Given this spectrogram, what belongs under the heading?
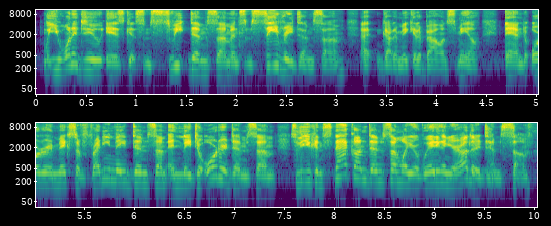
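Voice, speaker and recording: Bright, brash young martial artist. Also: male voice, a little high. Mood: friendly, lively. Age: young adult. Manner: slangy, boyish, animated, self-assured. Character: brash, cheerful young male martial arts dancer and guard. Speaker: video game character voice actor. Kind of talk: casual, conversational game voice lines.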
